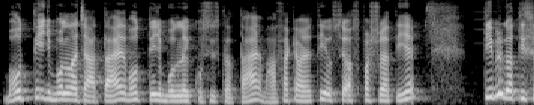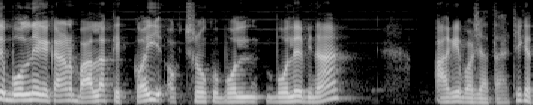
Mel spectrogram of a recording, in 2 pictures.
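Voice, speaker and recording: A man's voice: fairly high pitch, animated, a little fast. A man giving an exam-prep lecture and explaining things with a lot of repetition, often asking "theek hai". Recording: dull lo-fi sound.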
